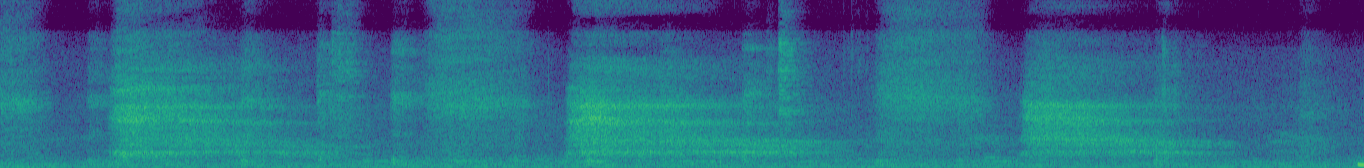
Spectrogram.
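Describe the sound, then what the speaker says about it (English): Deep breathing while smiling: four slow, close, airy breath cycles, each a rushing inhale or exhale, repeating at a steady pace with no talking. "just bring a smile on your face and take a deep breath"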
